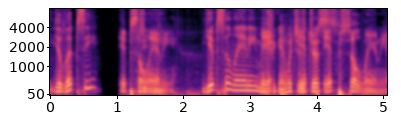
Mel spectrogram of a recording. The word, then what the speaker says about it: Ypsilanti: a little wonky so even though there is a why it's not Ypsilanti it's Ypsilanti I'm pretty sure I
